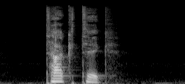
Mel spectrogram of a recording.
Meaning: 1. tactics, strategy (art of anticipation and planning) 2. tactic, strategy, policy (plan, approach)
- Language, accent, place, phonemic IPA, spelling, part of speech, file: German, Germany, Berlin, /ˈtaktɪk/, Taktik, noun, De-Taktik.ogg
